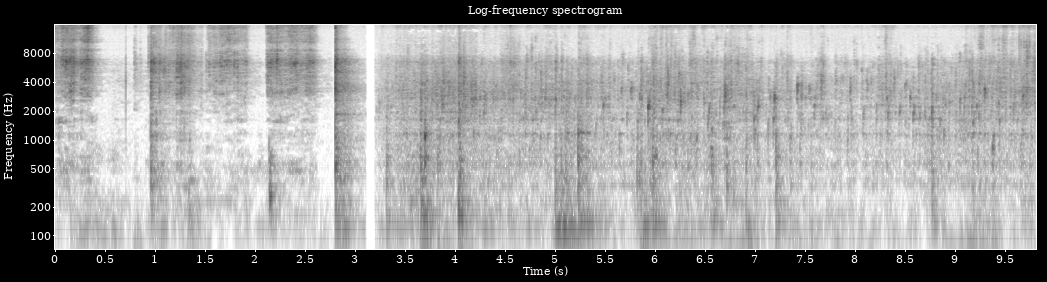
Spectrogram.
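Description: Beef in oil and tomato masala frying faintly in a stainless steel pot, with small scraping and knocking sounds from a wooden spoon stirring it against the pot, broken by a few brief dropouts.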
